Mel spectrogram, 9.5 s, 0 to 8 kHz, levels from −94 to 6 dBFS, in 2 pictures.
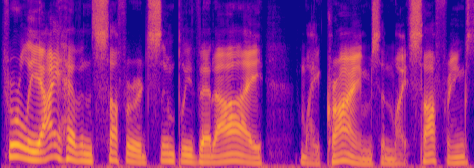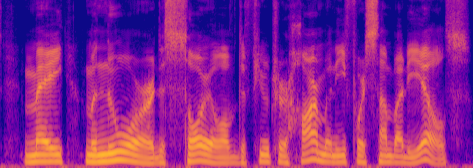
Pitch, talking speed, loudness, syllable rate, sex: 115 Hz, 145 wpm, -18 LUFS, 5.0 syllables/s, male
